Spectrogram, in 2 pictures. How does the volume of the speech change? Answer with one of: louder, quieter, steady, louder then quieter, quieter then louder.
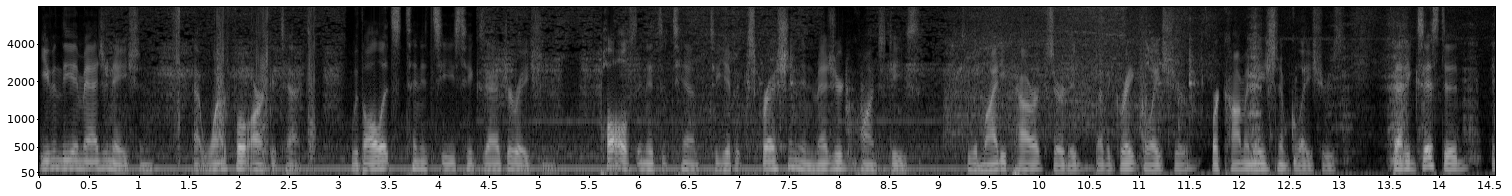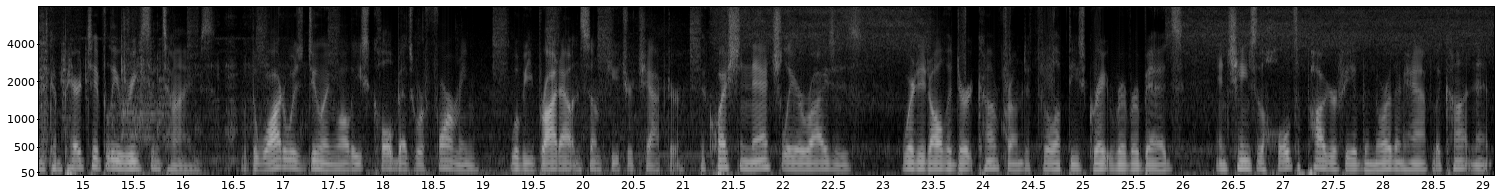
steady.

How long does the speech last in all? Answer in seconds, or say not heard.
29 s.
